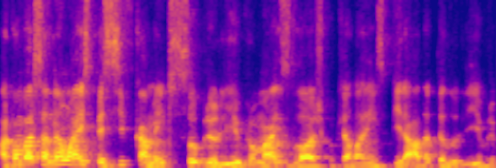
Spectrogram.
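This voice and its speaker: Here is a man with an unremarkable speaking voice at a fairly high pitch. He moves at a moderate pace with ordinary pitch variation. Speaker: live chat moderator. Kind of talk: casual chat. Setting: online live stream.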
